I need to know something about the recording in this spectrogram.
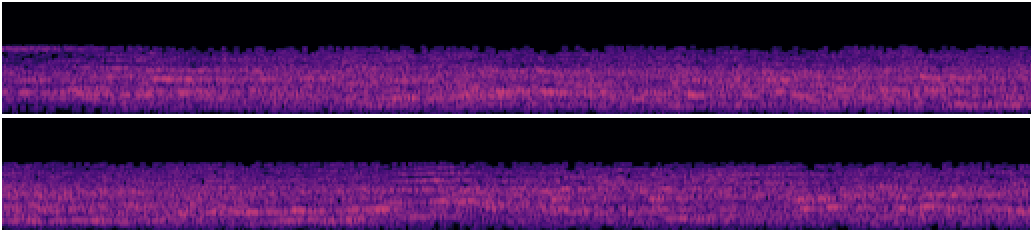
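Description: Many voices shout and chatter, echoing around a large hall.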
